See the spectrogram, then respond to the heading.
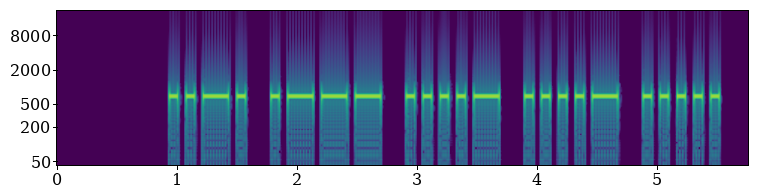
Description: Morse code, heard as a keyed tone, about 17 wpm, 700 Hz. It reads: FJ445
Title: Code Groups - 5 Letter:Numbers - 17wpm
